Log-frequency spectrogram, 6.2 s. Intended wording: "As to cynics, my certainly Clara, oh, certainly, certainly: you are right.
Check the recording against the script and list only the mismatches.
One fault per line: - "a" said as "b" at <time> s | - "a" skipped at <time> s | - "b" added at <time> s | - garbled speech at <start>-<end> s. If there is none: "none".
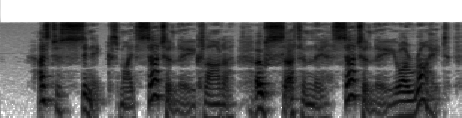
none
